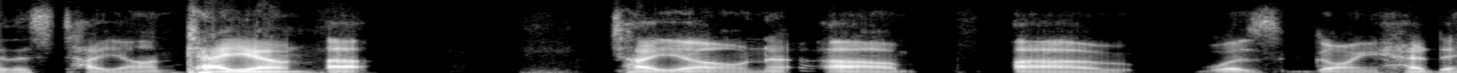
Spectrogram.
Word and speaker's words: Taillon: Taillon.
